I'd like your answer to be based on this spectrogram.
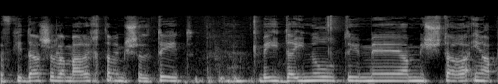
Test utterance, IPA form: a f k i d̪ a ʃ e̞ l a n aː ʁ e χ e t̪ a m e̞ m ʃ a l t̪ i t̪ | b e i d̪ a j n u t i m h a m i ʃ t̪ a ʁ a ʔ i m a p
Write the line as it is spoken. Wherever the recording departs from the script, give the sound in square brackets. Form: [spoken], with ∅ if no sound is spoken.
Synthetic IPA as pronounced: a f k i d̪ a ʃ e̞ l a [m] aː ʁ e χ e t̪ a m e̞ m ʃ a l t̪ i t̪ | b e i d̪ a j n u t i m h a m i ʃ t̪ a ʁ a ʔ i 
